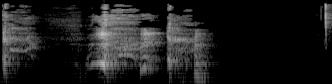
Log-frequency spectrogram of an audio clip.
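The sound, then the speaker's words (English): A loud burst of several harsh coughs in quick succession, followed by a brief pause and a tiny faint click near the end. “I have to do a cough.”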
